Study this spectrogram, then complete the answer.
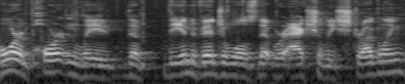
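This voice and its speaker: With an American accent and medium pitch, a man talks at a moderate pace using ordinary pitch variation, with audible room echo around him. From US Midwest, central Nebraska. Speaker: soil health lab scientist, conference speaker. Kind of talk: conference presentation. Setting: conference room, podium with microphone, live audience. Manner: loud; casual, humorous.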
